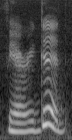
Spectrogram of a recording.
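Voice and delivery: normal talking voice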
